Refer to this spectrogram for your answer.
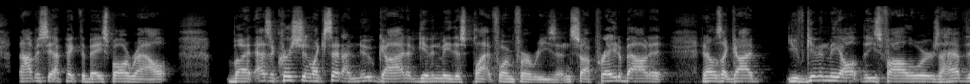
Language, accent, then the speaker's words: English; Flora, United States; I'm from Flora, which is population like 1500.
